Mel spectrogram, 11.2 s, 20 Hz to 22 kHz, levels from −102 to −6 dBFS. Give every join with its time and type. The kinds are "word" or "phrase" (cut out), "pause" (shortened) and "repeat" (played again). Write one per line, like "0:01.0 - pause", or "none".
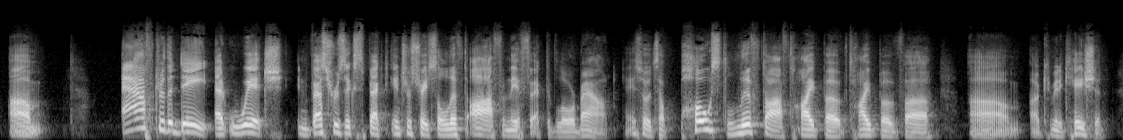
0:06.2 - pause
0:09.4 - pause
